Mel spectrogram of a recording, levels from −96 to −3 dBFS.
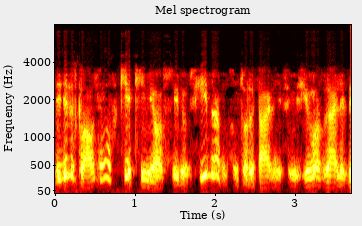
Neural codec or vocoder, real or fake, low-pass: codec, 16 kHz, 4.8 kbps, FACodec; fake; 7.2 kHz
